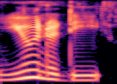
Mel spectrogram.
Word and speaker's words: unity: uh and this case the U in unity looks like a vowel it looks like a u but it actually sounds like a y so your tongue is starting in the Y position U and that's a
